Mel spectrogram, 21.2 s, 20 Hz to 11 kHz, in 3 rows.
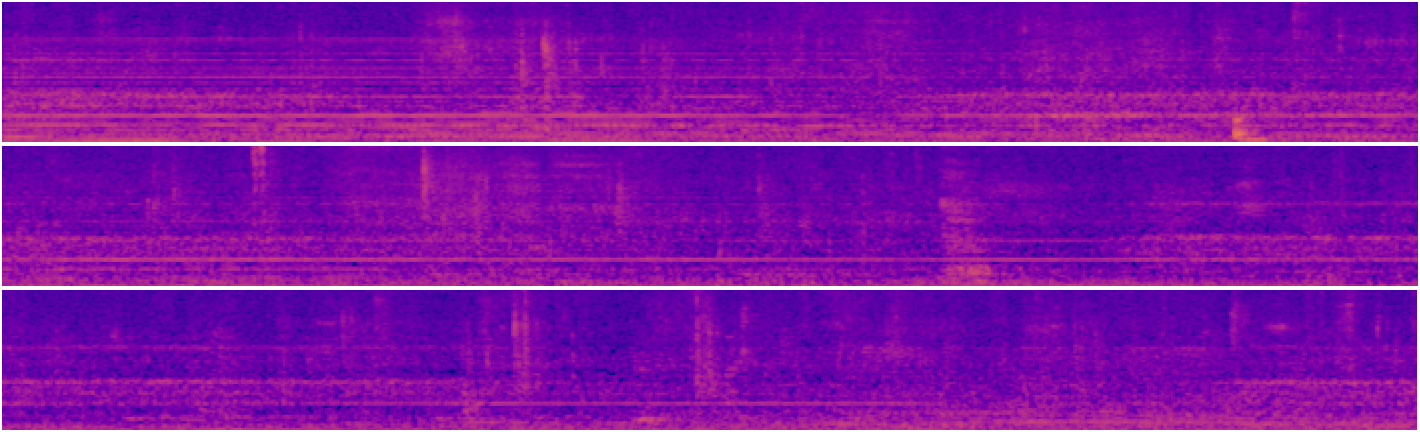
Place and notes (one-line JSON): {"title": "Favoriten, Wien, Austria - Kunst Am Bau", "date": "2017-01-23 18:40:00", "latitude": "48.19", "longitude": "16.38", "altitude": "203", "timezone": "GMT+1"}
